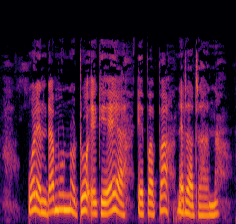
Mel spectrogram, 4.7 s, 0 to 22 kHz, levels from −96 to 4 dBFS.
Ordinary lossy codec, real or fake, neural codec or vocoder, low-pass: MP3, 48 kbps; fake; vocoder, 44.1 kHz, 128 mel bands every 512 samples, BigVGAN v2; 19.8 kHz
